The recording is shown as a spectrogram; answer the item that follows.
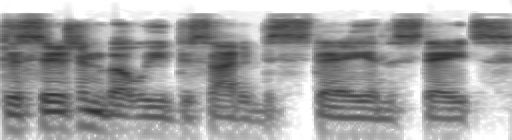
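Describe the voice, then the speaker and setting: Here a man speaks at a fairly quick pace in a very deep, low pitch, with a bright, sharp tone and ordinary pitch variation. The sound is dry and close, without echo. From Southern California, Lancaster in LA County. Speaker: voice actor and audiobook narrator. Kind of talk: interview. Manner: casual, many fillers and restarts.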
